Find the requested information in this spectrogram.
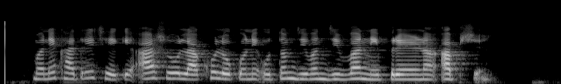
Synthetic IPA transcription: mənekʰat̪ɾit͡ʃʰekeʔaʃolakʰolokoneʔut̪ːəmd͡ʒiʋənd͡ʒiʋːanːipɾeɭɳaʔapʃḛ

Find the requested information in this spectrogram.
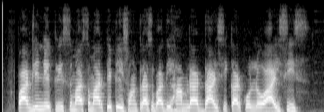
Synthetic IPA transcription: paɾlinekɾismasmaɾkeʈeʃɔnt̪ɾaʃbad̪ʱiɦamlaɾd̪aeʃikaɾkoɾloajsis

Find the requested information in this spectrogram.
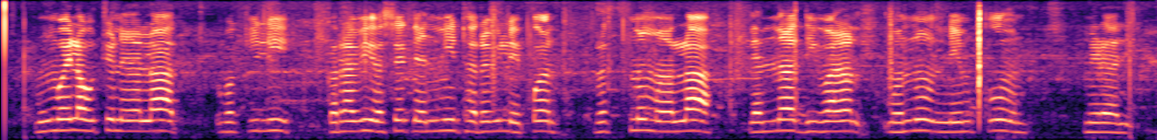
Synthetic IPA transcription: mumbəilaut͡ʃənjalat̪ | ʋəkilikəɾaʋiəset̪janːiʈʰəɾəʋilepəɳɾət̪nəmalat̪jɛmnad̪iʋanmənunemkun | miɭaliː

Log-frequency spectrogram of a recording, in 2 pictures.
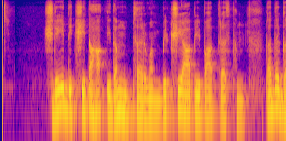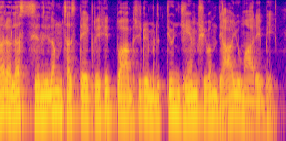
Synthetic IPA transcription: ʃɾiːd̪ikʂit̪ɐɦɐ̆id̪ɐmsɐɾʋɐmbikʂijaːpipaːt̪ɾɐst̪ʰɐmt̪ɐd̪ɡɐɾɐlɐsːililɐmsɐst̪eːɡɾɪɦit̪ʋaːbʃɾimɾɪt̪jund͡ʒijɐmʃiʋɐmd̪ʱjaːjumaːɾeːbʱeː

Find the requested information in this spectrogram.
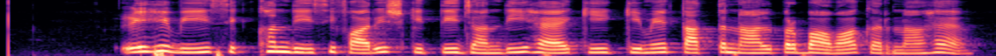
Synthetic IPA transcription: ɪɦʋiːsɪkʰːənd̪iːsɪpʰaːɾɪʃkiːt̪iːd͡ʒãːnd̪iːɦɛːkɪkɪʋẽːt̪ət̪naːlpɾəbaːʋaːkəɾnaːɦɛː

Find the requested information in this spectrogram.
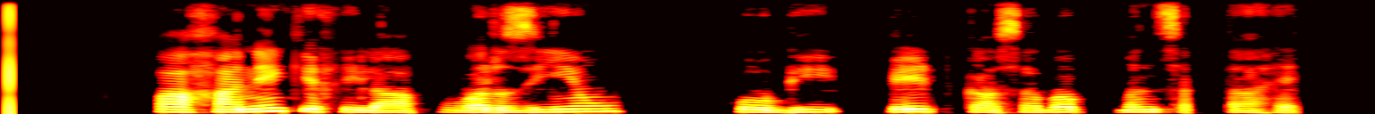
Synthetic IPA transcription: paːxaːnekexɪlaːfʋɐɾzijõ | kobʱi | peːʈkasɐbəb̚ːɐ̃nsɐk̚t̪aɦɛː

